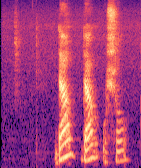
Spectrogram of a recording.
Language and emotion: Russian, neutral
